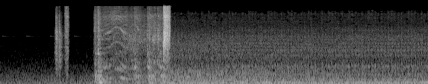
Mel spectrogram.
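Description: A truck's diesel engine cranks, starts and settles into a low, steady idle.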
